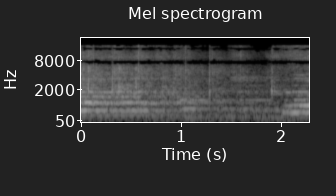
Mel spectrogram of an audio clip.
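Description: Live concert music between sung phrases: a held sung note ends just as it begins, leaving soft sustained accompaniment that grows quieter, with one brief click near the end.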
